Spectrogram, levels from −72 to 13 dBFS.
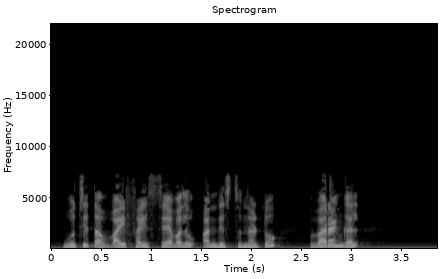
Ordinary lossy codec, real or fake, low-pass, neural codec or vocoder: none; real; 7.2 kHz; none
